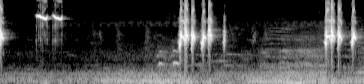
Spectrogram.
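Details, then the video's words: In Singaraja, North Bali, a kept male Bali orange-headed thrush gives two thin high whistles, then clusters of sharp chirping notes about every two seconds, with quiet between. "Kicau Burung ANIS MERAH Bali Jantan"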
